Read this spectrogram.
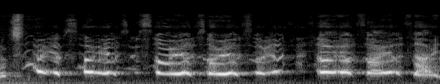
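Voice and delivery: imitated sobbing wail, very high and loud; overwhelmed crying. Husband imitating his overwhelmed wife apologizing, high tearful wailing. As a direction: wail it like someone crying too hard to talk. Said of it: "They're crying, and they can't hardly talk".

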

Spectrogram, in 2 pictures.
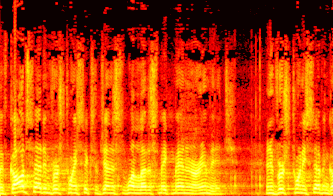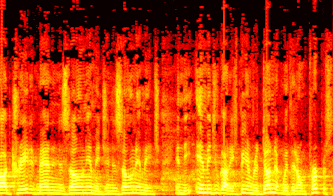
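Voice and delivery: loud, fast building sermon; fiery preaching. Acted. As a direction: preach it with rising fire. Preaching at full force.

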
